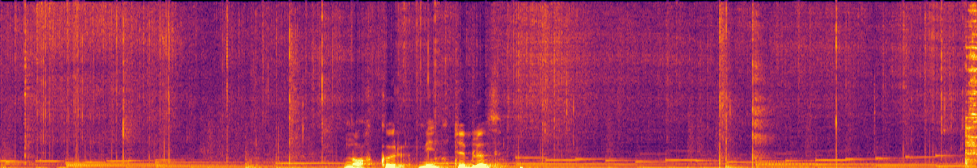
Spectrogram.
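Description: Meat frying in a pan, a steady close sizzle running throughout beneath background music, with brief stirring or scraping bursts midway and a short spoken phrase.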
